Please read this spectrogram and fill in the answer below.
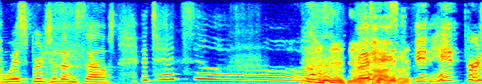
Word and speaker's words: Tetsuo: A very underrated example would have to be Tetsuo! That is the correct pronunciation.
